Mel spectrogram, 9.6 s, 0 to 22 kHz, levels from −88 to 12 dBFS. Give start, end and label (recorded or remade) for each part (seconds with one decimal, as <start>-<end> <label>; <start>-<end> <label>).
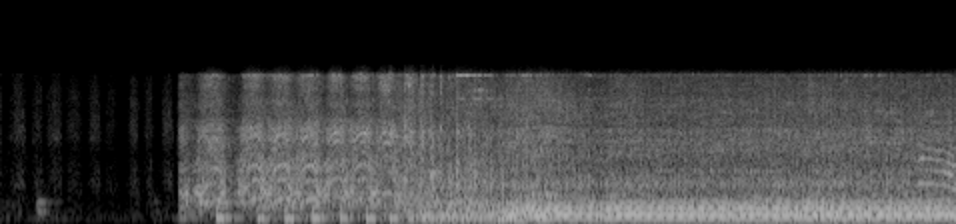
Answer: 0.0-0.7 recorded; 0.7-3.3 remade; 3.3-7.6 recorded; 7.6-8.2 remade; 8.2-9.6 recorded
